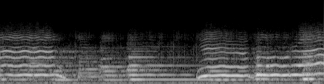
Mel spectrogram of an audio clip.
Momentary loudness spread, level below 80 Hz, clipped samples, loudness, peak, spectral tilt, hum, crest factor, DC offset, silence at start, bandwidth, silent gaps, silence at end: 11 LU; -40 dBFS; under 0.1%; -19 LUFS; -6 dBFS; -7 dB/octave; none; 14 dB; under 0.1%; 0 s; 6.8 kHz; none; 0 s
